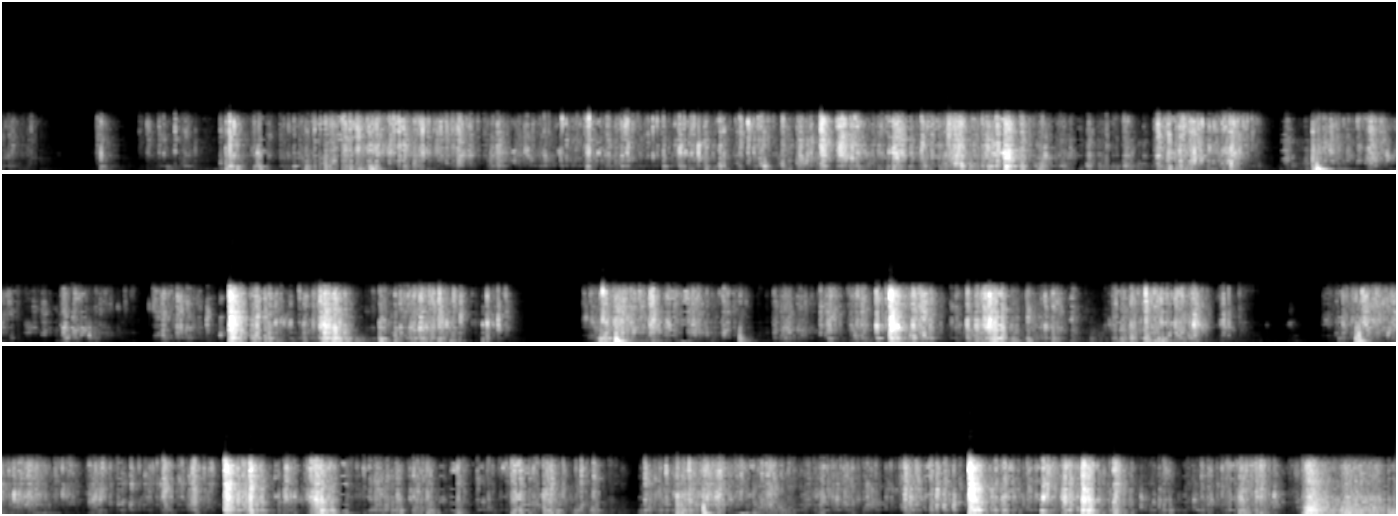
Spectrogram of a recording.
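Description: Foil wrappers of trading card packs crinkling and tearing as they are opened, mixed with the light flicking of the cards being handled. It comes in long stretches broken by several short pauses.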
